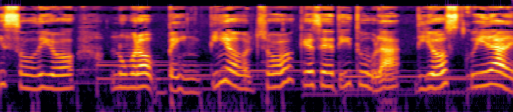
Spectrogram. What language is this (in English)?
Spanish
